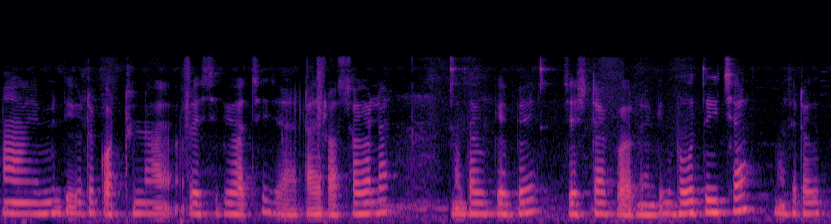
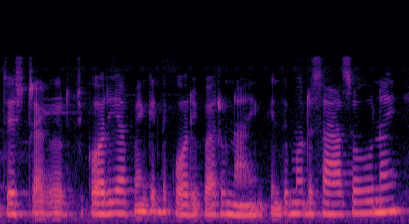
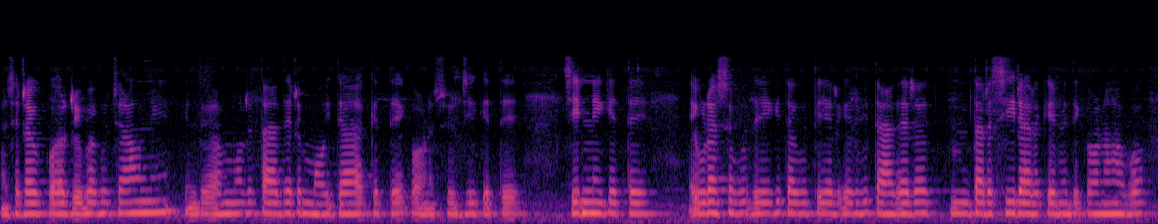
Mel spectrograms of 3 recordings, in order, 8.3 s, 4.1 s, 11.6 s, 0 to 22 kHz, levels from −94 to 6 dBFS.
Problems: low volume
